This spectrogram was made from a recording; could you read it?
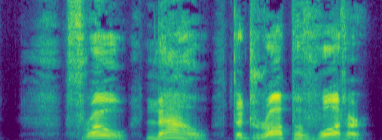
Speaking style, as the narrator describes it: the horse shouted

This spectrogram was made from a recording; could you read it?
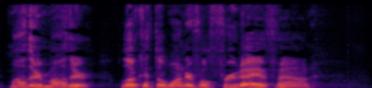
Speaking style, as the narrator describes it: His mouth was crammed full of something as he called out

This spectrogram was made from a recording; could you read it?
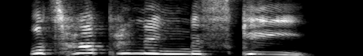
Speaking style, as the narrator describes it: he cried desperately

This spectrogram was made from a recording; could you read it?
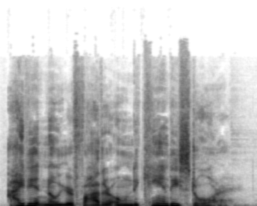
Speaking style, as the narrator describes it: the boy whispered back

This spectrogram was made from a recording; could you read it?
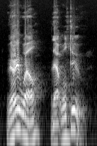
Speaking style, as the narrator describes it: said the examining magistrate sharply

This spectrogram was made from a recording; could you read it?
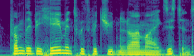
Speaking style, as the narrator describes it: laughed the gentleman

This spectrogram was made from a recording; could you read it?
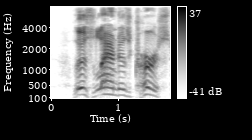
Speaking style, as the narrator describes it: man cried out

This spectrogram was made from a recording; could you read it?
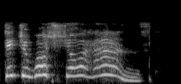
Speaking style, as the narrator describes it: Mum called out

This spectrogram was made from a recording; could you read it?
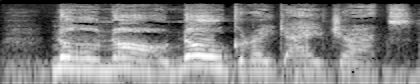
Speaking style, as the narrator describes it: Some men in the audience yell out

